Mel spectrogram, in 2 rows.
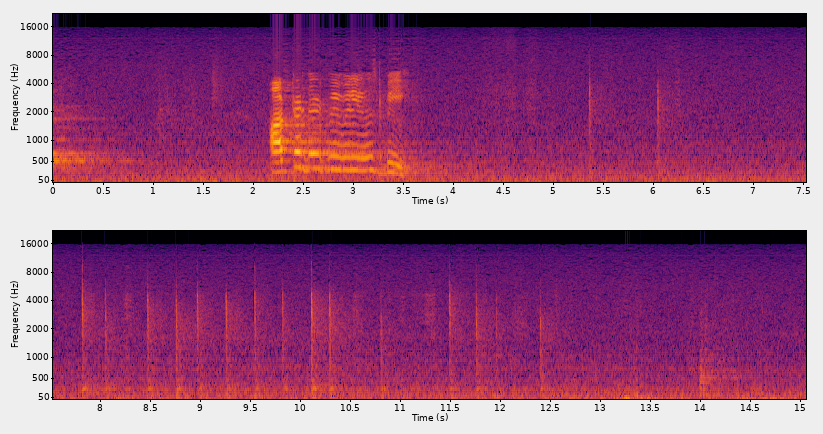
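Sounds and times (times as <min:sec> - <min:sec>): chalk tapping on chalkboard: 0:05.3 - 0:06.4, 0:07.8 - 0:12.7.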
